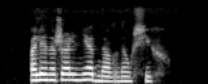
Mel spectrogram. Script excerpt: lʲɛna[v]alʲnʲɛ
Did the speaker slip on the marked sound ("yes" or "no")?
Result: yes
